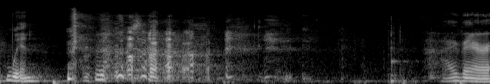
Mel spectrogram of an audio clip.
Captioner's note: everybody laughs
